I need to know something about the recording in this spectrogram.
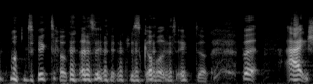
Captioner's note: both laughing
